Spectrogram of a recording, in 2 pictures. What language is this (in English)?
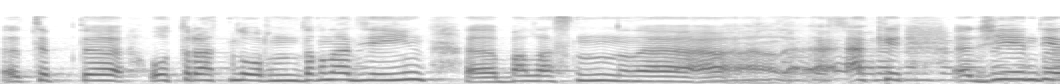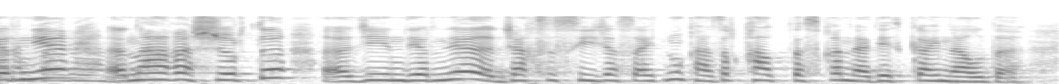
Kazakh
